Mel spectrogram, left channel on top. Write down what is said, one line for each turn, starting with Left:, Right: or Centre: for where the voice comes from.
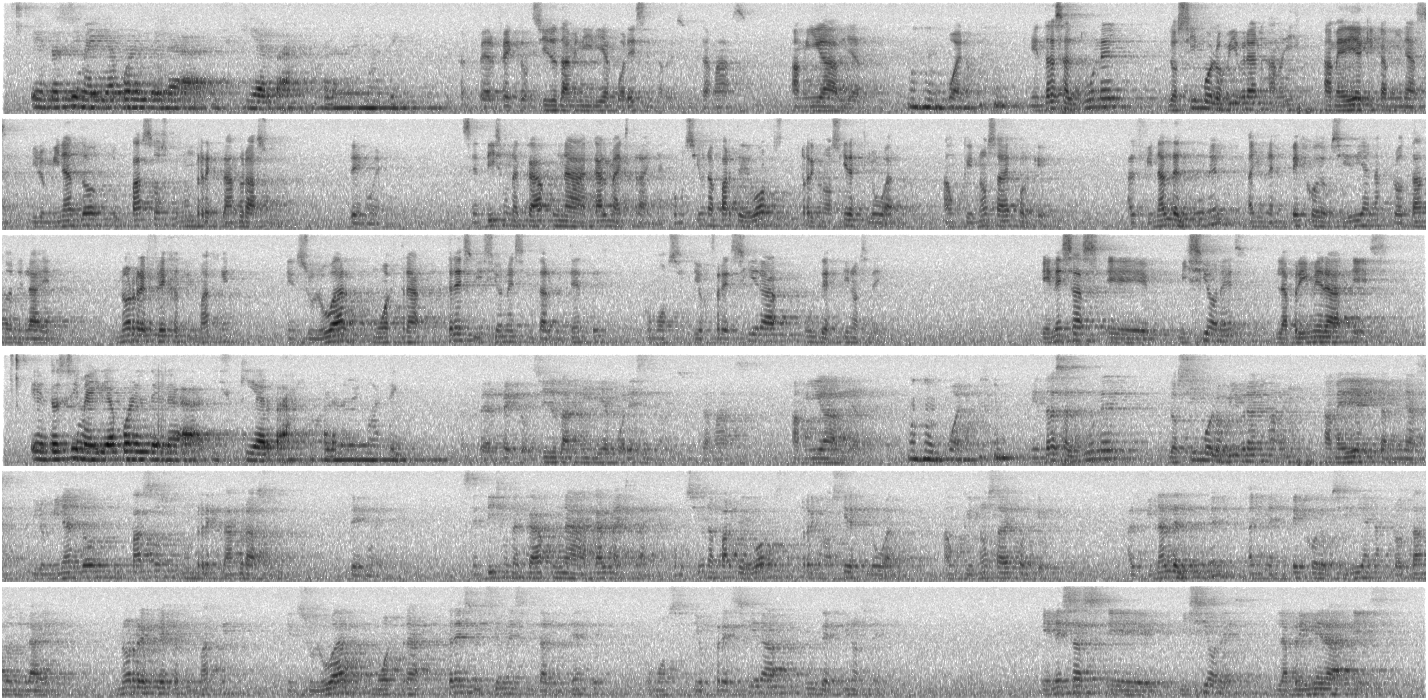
Right: Entonces sí me iría por el de la izquierda, ojalá no me maten.
Left: Perfecto, sí, yo también iría por ese, me resulta más amigable al menos.
Right: Ujú.
Left: Bueno,
Right: <laughs>
Left: entras al túnel, los símbolos vibran a, medi- a medida que caminas, iluminando tus pasos con un resplandor azul tenue. Sentís una, ca- una calma extraña, como si una parte de vos reconociera este lugar, aunque no sabes por qué. Al final del túnel hay un espejo de obsidiana flotando en el aire. No refleja tu imagen, en su lugar muestra tres visiones intermitentes como si te ofreciera un destino a seguir. En esas eh, visiones, la primera es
